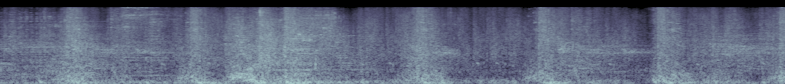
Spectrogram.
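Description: Game spells whoosh and crackle as characters fight.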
